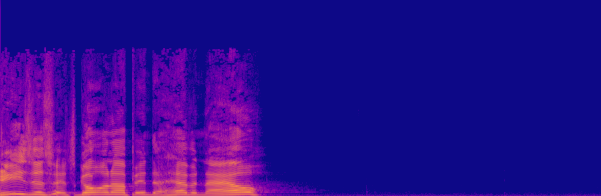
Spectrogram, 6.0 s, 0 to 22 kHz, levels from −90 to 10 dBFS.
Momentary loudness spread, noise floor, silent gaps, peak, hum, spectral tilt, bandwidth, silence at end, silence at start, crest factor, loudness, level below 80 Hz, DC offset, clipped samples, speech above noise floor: 8 LU; -74 dBFS; none; -6 dBFS; none; -3 dB/octave; 17 kHz; 3.45 s; 0 s; 20 dB; -23 LUFS; -64 dBFS; under 0.1%; under 0.1%; 51 dB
